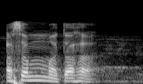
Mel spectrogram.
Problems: constant background noise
